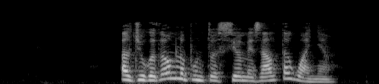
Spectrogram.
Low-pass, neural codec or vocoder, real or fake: 7.2 kHz; none; real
